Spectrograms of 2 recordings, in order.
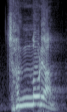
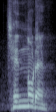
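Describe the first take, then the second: First: The name is said with Korean sounds. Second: The name is said with Japanese sounds. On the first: "한국말로" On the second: "일본 발음으로"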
